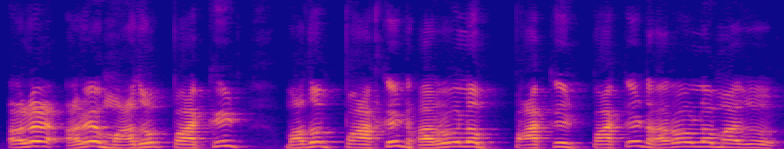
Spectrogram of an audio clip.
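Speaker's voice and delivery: high, agitated cry of alarm; frantic high voice, repeating the words; panicked shouting. A narrator's reading. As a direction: cry out in a panic over a loss. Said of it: "ओरडला".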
